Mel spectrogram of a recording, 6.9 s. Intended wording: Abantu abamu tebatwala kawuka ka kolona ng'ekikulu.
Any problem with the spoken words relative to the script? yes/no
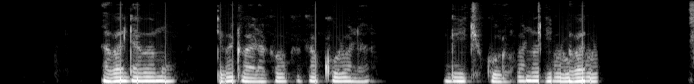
yes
